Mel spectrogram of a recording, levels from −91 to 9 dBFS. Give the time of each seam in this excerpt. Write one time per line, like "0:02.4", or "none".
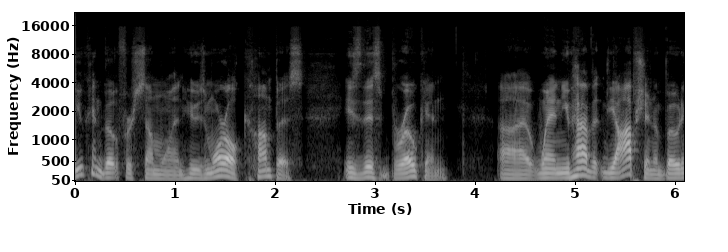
none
